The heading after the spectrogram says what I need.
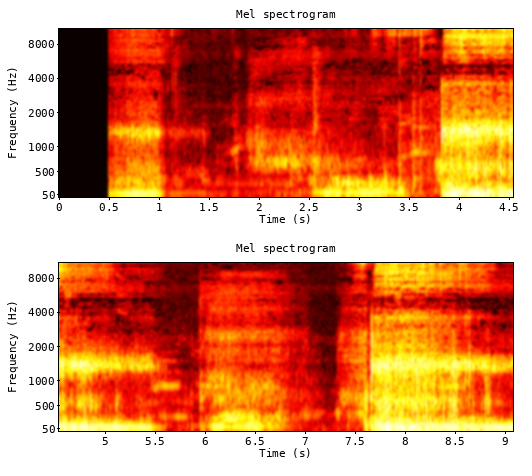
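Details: Person snoring while asleep: irregular rough snoring on breathing, with some snorting and a few quiet pauses between breaths.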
